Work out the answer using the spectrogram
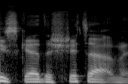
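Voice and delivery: ordinary talk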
